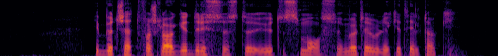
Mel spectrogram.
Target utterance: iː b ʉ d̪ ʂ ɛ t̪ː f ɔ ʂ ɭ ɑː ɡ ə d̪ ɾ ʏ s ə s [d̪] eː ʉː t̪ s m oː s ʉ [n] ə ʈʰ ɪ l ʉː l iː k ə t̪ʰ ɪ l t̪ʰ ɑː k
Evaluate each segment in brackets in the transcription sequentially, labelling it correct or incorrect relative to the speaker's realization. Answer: correct, incorrect

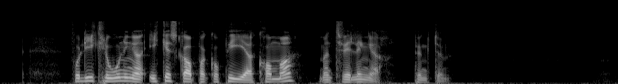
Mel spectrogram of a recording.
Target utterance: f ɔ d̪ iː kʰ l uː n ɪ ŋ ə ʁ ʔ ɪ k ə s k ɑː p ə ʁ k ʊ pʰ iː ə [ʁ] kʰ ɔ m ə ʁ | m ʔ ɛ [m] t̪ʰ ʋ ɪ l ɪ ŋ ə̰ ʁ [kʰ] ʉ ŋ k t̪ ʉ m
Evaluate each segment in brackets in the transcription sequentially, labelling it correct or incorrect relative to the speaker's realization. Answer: correct, incorrect, incorrect

